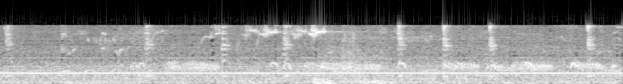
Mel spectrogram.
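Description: Waterhole ambience under a steady electrical hum: sharp clicks every half second or so and a brief burst of high bird-like chirps about two and a half seconds in.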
